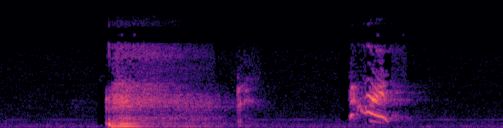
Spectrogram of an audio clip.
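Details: Two abrupt voiced catches about a second apart, each a short sharp gasp; hiccups in a newborn just twenty-four hours old.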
